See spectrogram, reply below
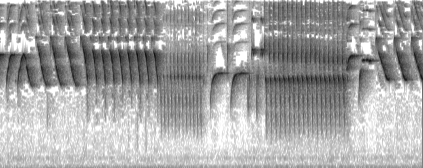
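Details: Canary singing a sharp cuit-cuit rolling song, used as a lure to teach young canaries and to restart canaries that stopped singing: rapid rising-falling trills, a buzzy rolled section, then fast sweeping notes and a dense high roll, with a faint low hum behind.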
